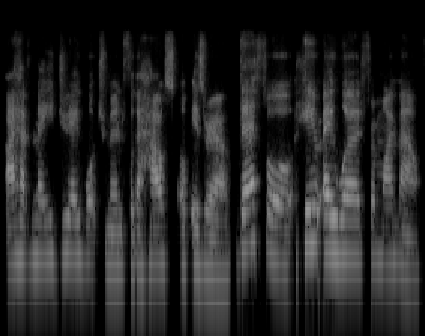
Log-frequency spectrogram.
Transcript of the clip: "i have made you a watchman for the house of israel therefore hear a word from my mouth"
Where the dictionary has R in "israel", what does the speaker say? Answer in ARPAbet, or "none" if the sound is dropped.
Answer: R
